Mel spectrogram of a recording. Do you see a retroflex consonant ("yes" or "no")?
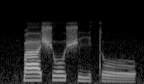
no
